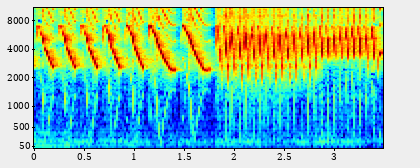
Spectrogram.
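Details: Singing canary in a long training song: six loud down-slurred whistled sweeps at a steady pace, then a very fast rolling trill of dense high notes that drops slightly in pitch toward the end.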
